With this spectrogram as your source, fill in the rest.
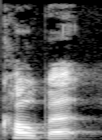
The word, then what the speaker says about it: Colbert: It's not Colbert.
